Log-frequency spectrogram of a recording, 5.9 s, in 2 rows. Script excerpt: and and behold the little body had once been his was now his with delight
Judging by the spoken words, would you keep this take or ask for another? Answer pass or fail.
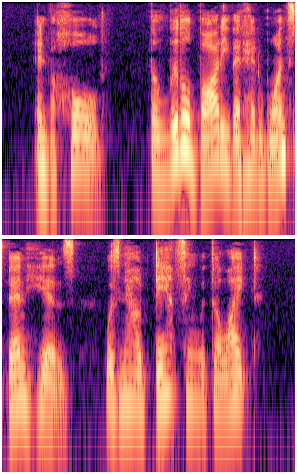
fail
